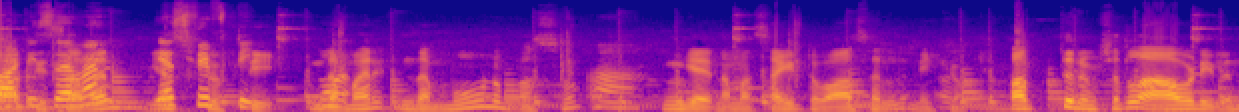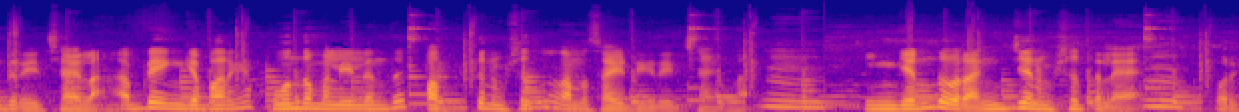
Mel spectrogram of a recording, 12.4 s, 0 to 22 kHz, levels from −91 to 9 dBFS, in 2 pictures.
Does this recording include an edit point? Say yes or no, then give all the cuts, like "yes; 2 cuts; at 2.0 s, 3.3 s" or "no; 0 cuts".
yes; 2 cuts; at 5.0 s, 10.3 s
